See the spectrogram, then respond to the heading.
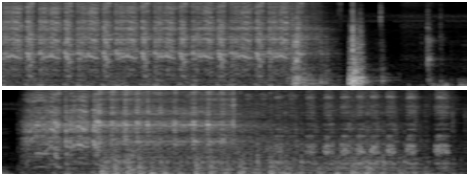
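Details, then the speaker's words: Newly bought used UTV with water found in the filter: cranks, catches after a brief stumble, settles to steady quick idle with no misses or knocks, no smoke; healthy running engine. "Sounds healthy to me. I didn't see any smoke."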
